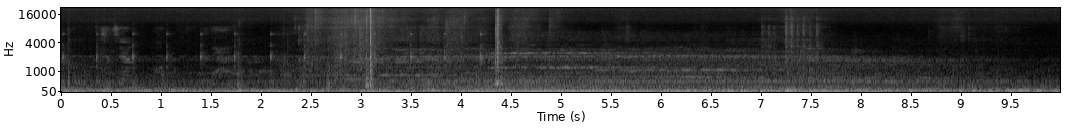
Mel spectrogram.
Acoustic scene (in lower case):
car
